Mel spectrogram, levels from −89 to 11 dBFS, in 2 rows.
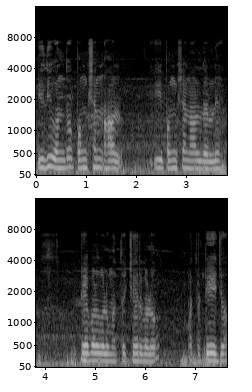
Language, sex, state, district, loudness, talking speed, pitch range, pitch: Kannada, male, Karnataka, Raichur, -28 LUFS, 110 wpm, 150-175 Hz, 165 Hz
